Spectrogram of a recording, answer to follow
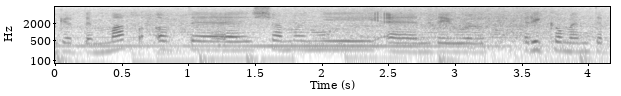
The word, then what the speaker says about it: Chamonix: you to chamonix and be careful when you pronounce it because if you pronounce it anywhere different I pronounce it kamuni before and they had no clue what I'm talking about so yeah it's a bus to chamoni so guys we have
